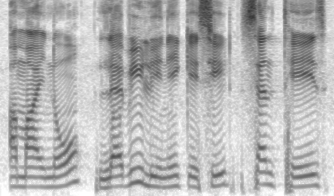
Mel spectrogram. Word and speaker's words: अमाइनो लेव्युलिनिक एसिड सिंथेज: ये दोनों आपस में मिलते हैं with the help of the enzyme अमाइनो लेव्युलिनिक एसिड सिंथेज। मैं एक दफ़ा दोबारा प्रोनाउंसिएट कर देता हूँ, अमाइनो लेव्युलिनिक एसिड सिंथेज।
